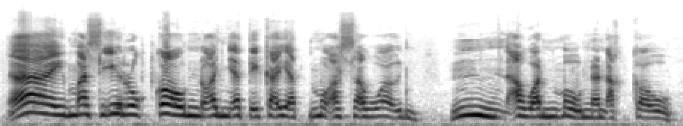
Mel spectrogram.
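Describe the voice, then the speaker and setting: A woman's voice: fairly high pitch, fairly even intonation, unhurried, a bit bright. A woman with an Ilocano accent playing a meddling, admonishing elder mother in a radio comedy drama. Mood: chiding.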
